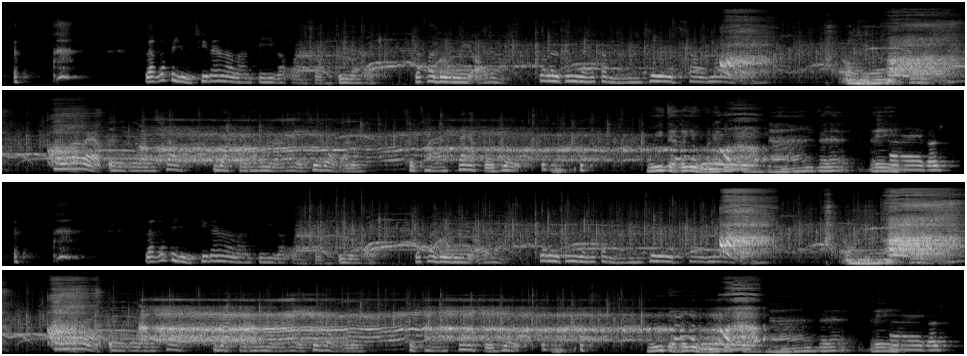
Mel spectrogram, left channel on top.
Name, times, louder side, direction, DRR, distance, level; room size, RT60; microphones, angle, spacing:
voice 1, 1.4-3.7 4.1-5.1 5.3-7.3 8.4-9.0 10.1-11.5 11.7-13.2 13.7-15.5 16.6-17.2 18.5-19.0, left 3 dB, 50° left, 9 dB, 1.2 m, -30 dB
sound 1, 2.0-2.1 2.8-3.0 3.5-3.8 4.3-4.6 5.3-5.6 6.4-6.5 7.2-7.7 8.3-8.4, right 1 dB, 85° right, 7.6 m, -42 dB
sound 2, 2.9-16.1, right 2 dB, 15° right, 1.0 m, -36 dB
sound 3, 7.2-7.7 8.2-8.3 8.8-9.7 10.1-10.6 11.0-17.3, right 6 dB, 50° right, 0.9 m, -24 dB
voice 2, 8.4-9.3 16.0-18.6, left 2 dB, 75° left, 3 dB, 1.3 m, -29 dB
16.5 x 7.8 x 5.2 m, 0.40 s
head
